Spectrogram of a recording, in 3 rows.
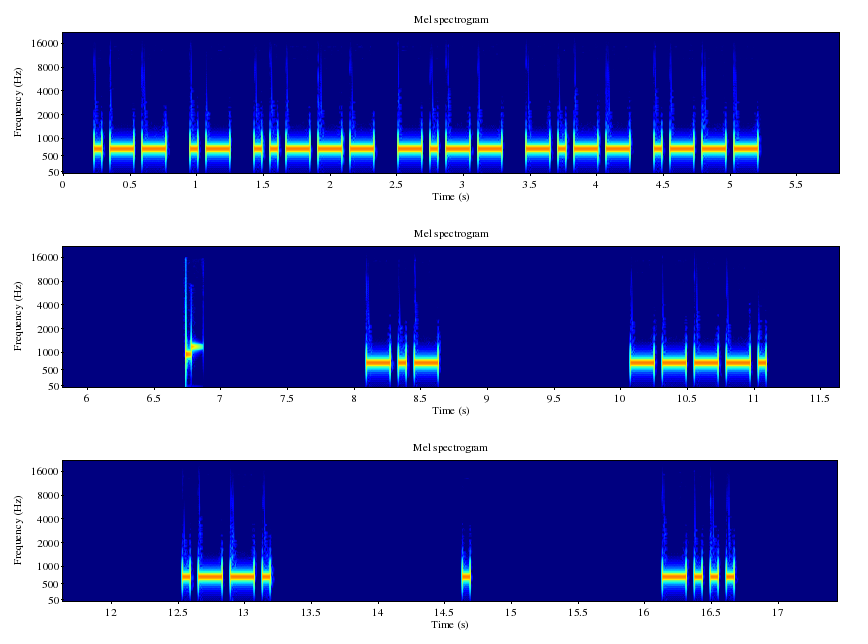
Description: Morse code, heard as a keyed tone, about 20 wpm, spaced as for 9 wpm, 700 Hz. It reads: WA2YYJ K9PEB
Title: USA Call Signs - 8x Character Spacing - 20wpm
